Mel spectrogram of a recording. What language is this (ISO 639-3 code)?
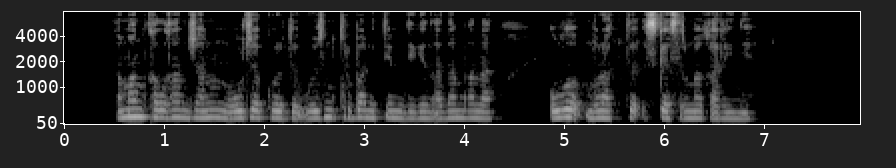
kaz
